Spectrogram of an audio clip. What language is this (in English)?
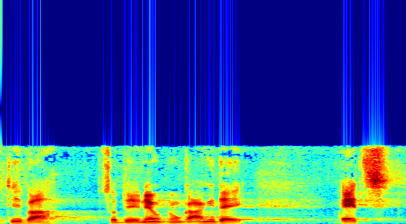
Danish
